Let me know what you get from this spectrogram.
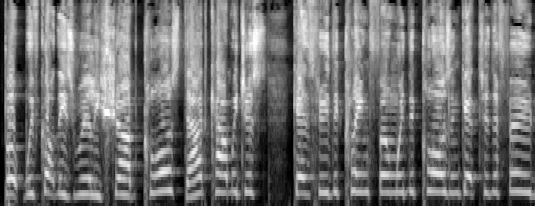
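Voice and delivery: very high, loud squeaky cub voice; an eager little cub pleading with dad; baby fox cub. Acted. Baby cub begging dad to claw through the cling film, squeaky and high. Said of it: "the little baby cub says".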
